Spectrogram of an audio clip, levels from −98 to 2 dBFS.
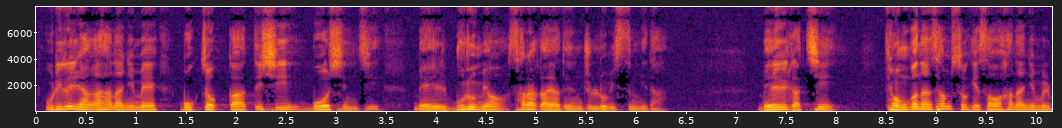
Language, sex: Korean, male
